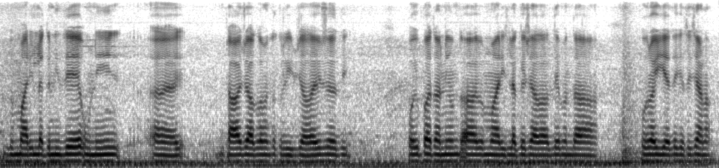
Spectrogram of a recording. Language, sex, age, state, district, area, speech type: Dogri, male, 30-45, Jammu and Kashmir, Jammu, rural, spontaneous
